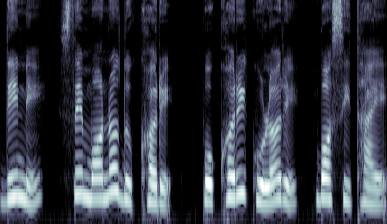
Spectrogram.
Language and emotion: Odia, neutral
